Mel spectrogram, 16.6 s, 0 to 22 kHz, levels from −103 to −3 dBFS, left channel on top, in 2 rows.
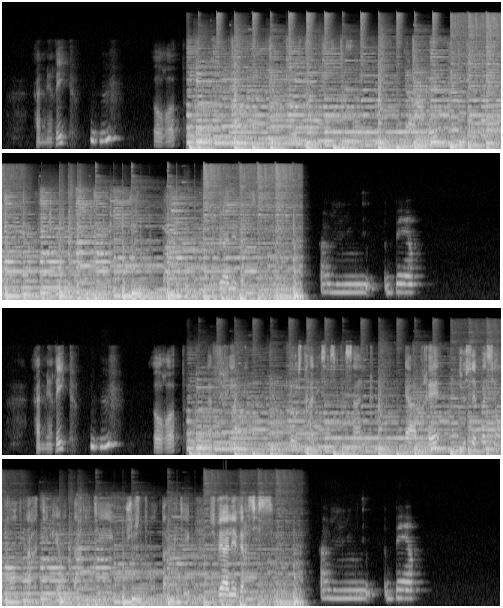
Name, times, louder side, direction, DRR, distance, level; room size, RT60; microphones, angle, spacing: voice 1, 0.6-1.0 2.5-2.9 3.4-3.9 4.8-6.1 6.7-7.3 7.6-12.8, right 7 dB, 65° right, 0.4 m, -32 dB
voice 2, 1.5-1.9 13.6-15.2, equal, 30° right, 0.9 m, -35 dB
Slow and Easy, 3.1-13.3, left 4 dB, 60° left, 0.4 m, -24 dB
15.0 x 8.3 x 3.0 m
head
